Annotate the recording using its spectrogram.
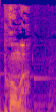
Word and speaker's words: Puma: Yeah, Puma.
